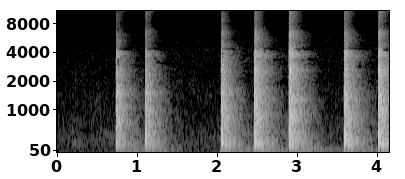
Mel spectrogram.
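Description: Goldsmith's hammer striking metal on a small anvil block: about six sharp blows in uneven groups, each ringing briefly.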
